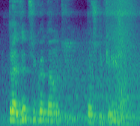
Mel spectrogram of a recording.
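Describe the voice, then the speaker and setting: A man with fairly even intonation, amid noticeable background noise and audible room echo. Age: 80s+. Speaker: social media commentator. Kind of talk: informal talk to camera. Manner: halting.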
